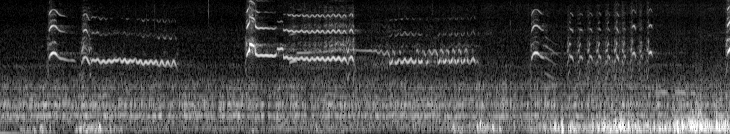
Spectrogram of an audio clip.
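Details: A Black Kite (Milvus migrans) standing on power lines near the Long Trough and Prison Boab Tree, Derby, WA, calls with thin, whinnying whistles that drop then trill, several bursts over a few seconds, over low rumbling traffic or wind.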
